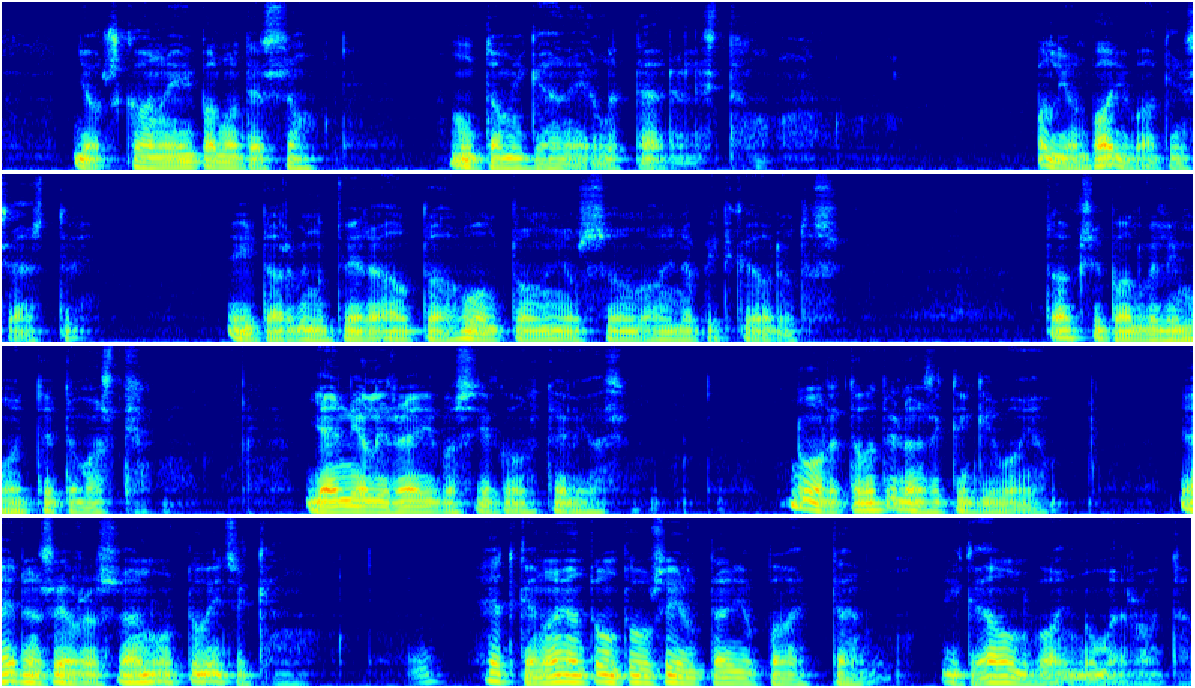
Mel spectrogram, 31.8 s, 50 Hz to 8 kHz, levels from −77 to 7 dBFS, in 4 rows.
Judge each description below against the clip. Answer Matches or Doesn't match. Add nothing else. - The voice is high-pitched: Doesn't match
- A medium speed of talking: Doesn't match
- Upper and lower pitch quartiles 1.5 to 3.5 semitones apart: Doesn't match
